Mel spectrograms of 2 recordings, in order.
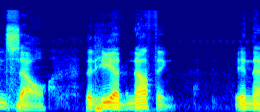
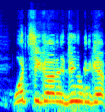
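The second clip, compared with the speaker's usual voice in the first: mock scream, higher and louder; 9 dB louder than usual. Retelling watching a hockey game, angry at a goalie: imitating own past screaming. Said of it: "I'm screaming when I'm watching this".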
